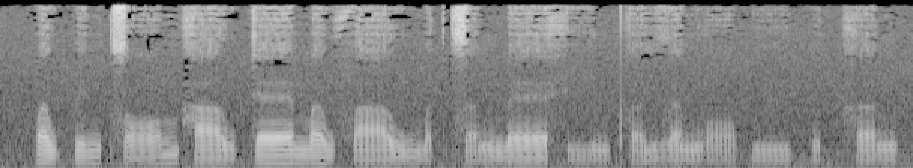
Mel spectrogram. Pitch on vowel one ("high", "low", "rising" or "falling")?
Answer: high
